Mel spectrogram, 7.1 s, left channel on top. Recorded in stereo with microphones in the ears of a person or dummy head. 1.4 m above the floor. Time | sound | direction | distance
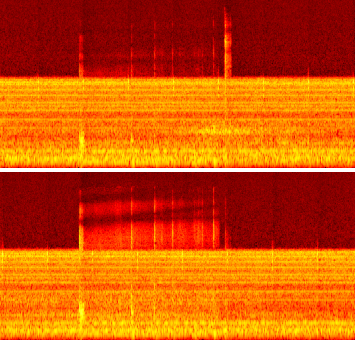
1.6 | footsteps | 40° right (ahead or behind) | ?
4.5 | a squeak | 45° left (ahead or behind) | ?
